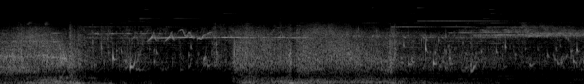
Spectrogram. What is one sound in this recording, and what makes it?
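Chimes and whooshes of a card game play.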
